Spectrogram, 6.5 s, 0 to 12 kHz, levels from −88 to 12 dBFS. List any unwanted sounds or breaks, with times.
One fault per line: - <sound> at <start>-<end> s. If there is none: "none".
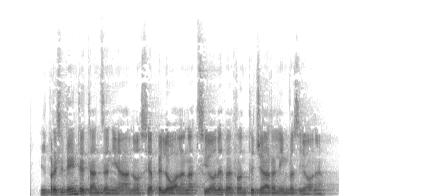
none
